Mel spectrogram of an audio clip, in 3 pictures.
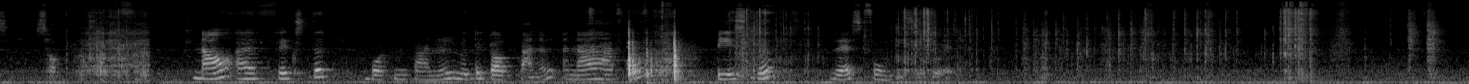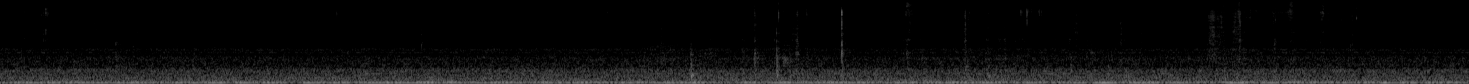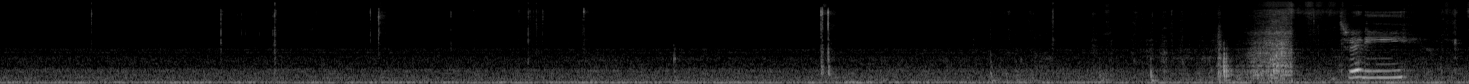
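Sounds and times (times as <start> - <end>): steady low hum: 0.0 - 44.0
paper backing peeling: 7.2 - 14.5.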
